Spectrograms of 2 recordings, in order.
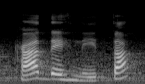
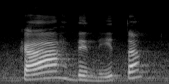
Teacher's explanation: Porque vem da palavra caderno, né? Então, a sílaba tônica dela é aqui no der e não no car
